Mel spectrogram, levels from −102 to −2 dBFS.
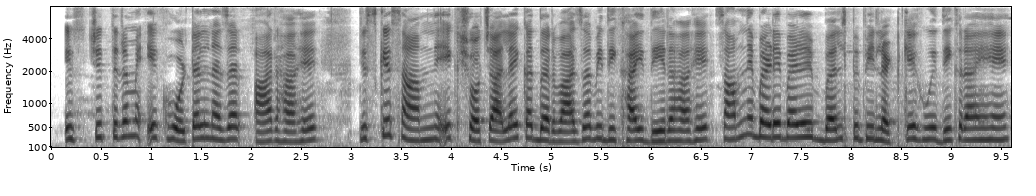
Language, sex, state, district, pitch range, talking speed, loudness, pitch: Hindi, female, Maharashtra, Nagpur, 230-265 Hz, 185 wpm, -21 LUFS, 250 Hz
